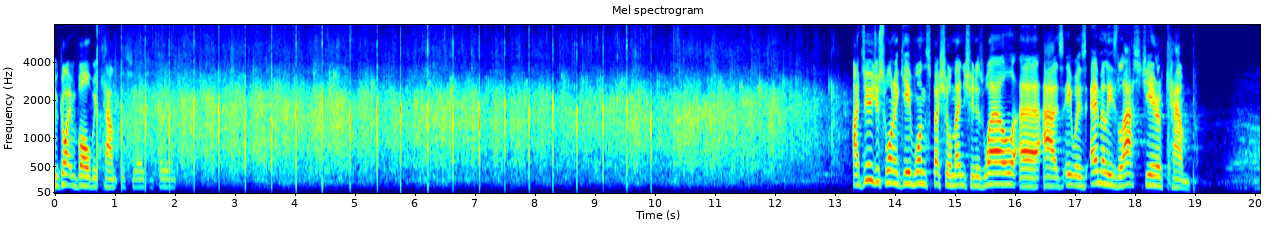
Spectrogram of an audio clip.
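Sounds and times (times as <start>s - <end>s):
speech: 0.0s - 2.2s, 13.3s - 19.0s
audience applause: 0.6s - 13.3s.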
